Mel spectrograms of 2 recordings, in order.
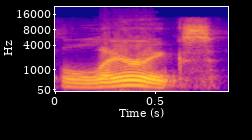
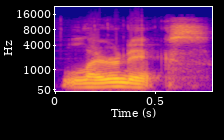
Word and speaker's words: larynx: The correct pronunciation is larynx, not larynx.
